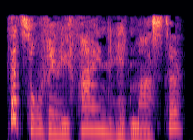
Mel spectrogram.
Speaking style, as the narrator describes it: she said, smiling sweetly

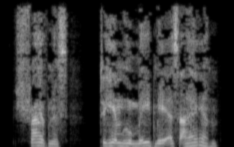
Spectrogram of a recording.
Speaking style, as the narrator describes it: she whimpered

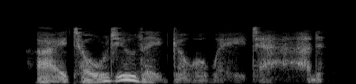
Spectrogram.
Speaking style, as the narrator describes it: it whispered

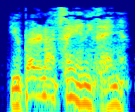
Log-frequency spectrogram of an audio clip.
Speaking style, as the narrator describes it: panted

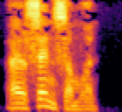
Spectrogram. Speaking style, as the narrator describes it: He grunted

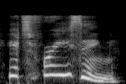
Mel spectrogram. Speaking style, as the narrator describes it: She gasped

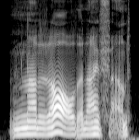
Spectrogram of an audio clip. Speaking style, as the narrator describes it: Cordwyn muttered

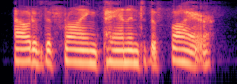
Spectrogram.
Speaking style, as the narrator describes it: Orr said

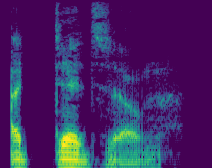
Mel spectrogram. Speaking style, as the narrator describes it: Johnny said slowly

